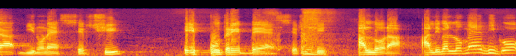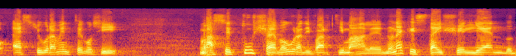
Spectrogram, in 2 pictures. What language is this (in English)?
Italian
